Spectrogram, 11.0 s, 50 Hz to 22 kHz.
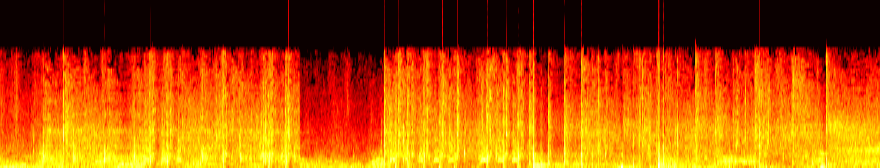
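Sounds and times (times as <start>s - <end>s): voices: 0.0s - 6.7s
airsoft guns firing: 0.5s - 3.8s, 4.8s - 10.1s.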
